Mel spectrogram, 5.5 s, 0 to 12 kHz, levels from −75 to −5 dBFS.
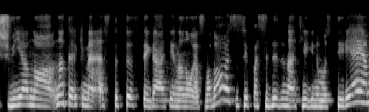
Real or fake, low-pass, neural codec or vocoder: real; 7.2 kHz; none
